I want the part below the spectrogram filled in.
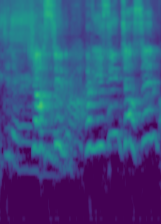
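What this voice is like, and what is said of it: Shouting. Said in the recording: “you're shouting”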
